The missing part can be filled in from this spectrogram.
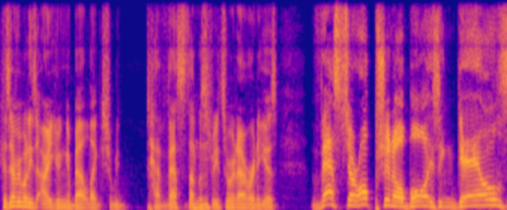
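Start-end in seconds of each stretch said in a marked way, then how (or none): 4.2-6.8 put-on over-the-top thick Australian accent, drawn out. Quoting a man in a scene where everyone argues about vests, in an over-the-top Aussie accent. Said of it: "the Aussie accent is really into overdrive".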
